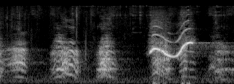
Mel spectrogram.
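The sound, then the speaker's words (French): Dogs barking near a château: three short, even barks followed by a louder drawn-out whining yelp that wavers in pitch and then trails off. “Les chiens, là !”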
